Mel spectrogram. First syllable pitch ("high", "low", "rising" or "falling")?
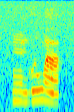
low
